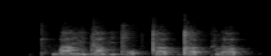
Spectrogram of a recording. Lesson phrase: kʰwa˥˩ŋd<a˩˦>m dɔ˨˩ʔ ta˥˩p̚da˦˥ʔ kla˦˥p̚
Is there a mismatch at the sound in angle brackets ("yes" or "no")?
yes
